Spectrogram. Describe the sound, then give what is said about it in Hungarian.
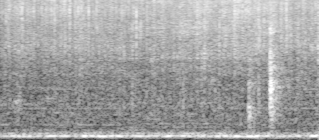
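Food sizzles in butter on a griddle plate, a steady crackling, hissing fry that holds at an even level over a low continuous hum. “Majd amikor innen kivettük, akkor rátesszük ide a roslapra, itt még egy picit pirítjuk, és itt meglocsoljuk vajjal.”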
